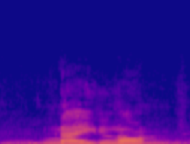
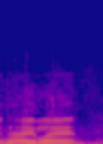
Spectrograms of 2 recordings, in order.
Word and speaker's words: Naylon: Naylon is how you pronounce it. What did I say? Naylan? Yeah, so Naylon. We'll go with Naylon.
